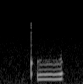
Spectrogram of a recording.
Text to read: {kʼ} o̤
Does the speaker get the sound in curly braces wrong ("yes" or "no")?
no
